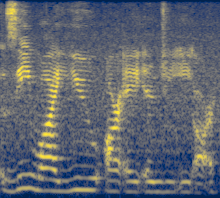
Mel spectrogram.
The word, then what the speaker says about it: Zyuranger: It's, like I said, it's called Kyoryu Sentai Zyuranger. It is pronounced Zyuranger.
